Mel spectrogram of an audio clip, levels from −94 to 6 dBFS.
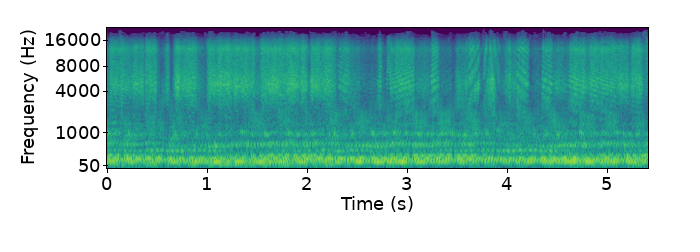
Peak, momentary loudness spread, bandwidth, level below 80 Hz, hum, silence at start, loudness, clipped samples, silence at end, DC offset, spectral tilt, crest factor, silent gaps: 0 dBFS; 4 LU; 18.5 kHz; -38 dBFS; none; 0 s; -14 LUFS; under 0.1%; 0 s; under 0.1%; -4 dB/octave; 14 dB; none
